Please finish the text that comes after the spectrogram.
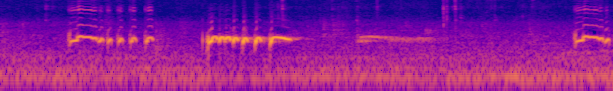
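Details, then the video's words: Local zebra dove calling with a loud voice: two stuttering bursts of quick coo notes, a softer drawn-out coo, then another phrase starting at the end. "PERKUTUT LOKAL BERSUARA LANTANG MEMANGGIL BIKIN NYAUT"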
